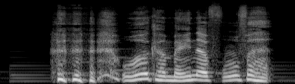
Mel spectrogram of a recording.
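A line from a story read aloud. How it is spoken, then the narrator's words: Stunned, then sheepish laugh. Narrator (Chinese): 李博阳听后愣了一下，马上憨笑道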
